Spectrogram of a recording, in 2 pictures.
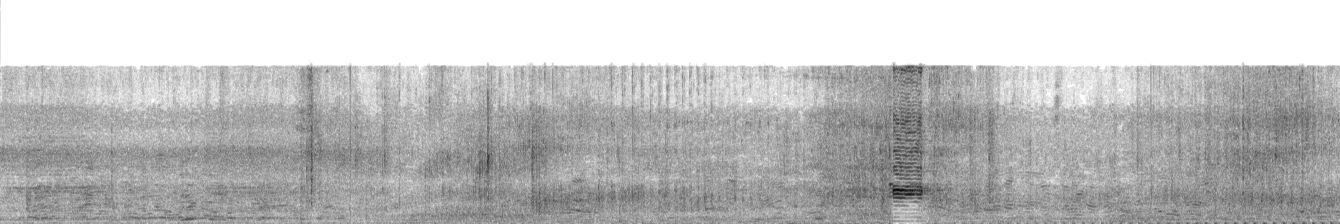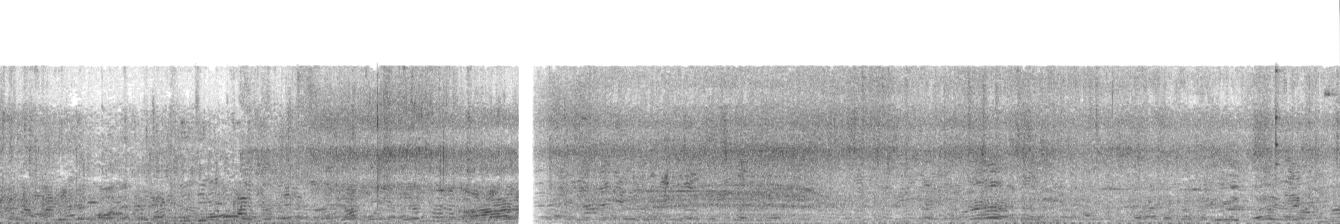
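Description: A crowd of men and women talk and call out nearby outdoors.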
